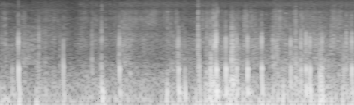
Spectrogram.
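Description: Hardtail mountain bike clattering down a rough, muddy trail: rapid irregular knocks and rattles from the frame, chain and tyres striking roots and ruts over a low rumble, growing denser and louder about two seconds in.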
